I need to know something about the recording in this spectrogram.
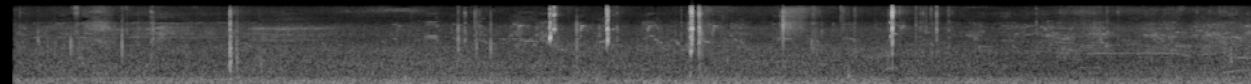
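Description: Steady low rumble of outdoor city background noise, with a few scattered light clicks.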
